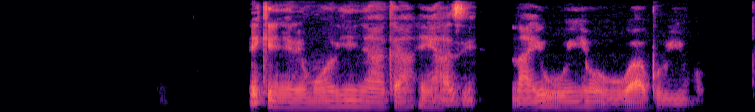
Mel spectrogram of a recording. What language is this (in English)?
Igbo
